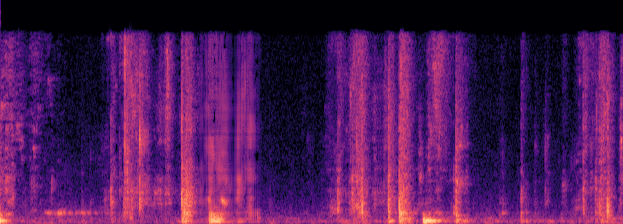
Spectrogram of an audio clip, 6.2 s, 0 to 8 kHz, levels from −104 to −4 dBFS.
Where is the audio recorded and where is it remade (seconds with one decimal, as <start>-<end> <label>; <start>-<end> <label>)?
0.0-2.0 recorded; 2.0-2.6 remade; 2.6-6.2 recorded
